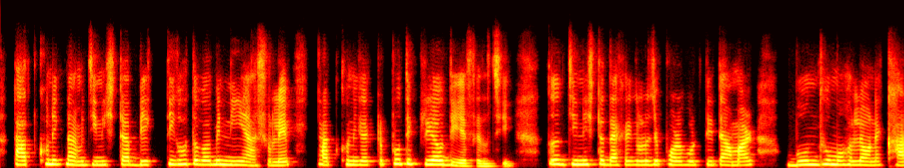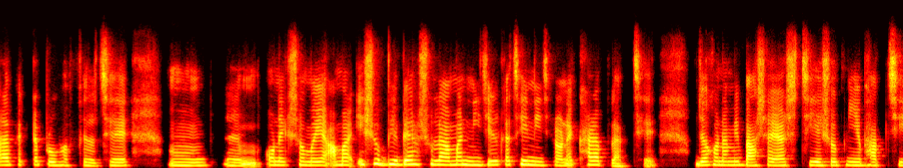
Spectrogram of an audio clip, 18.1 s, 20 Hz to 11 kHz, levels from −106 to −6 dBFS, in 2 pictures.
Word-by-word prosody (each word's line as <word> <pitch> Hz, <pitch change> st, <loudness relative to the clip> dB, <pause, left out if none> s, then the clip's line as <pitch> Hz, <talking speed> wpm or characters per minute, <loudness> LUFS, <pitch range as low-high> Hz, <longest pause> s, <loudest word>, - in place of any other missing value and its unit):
তাৎক্ষণিক 265 Hz, +2 st, +3 dB
না -, -, +6 dB
আমি 240 Hz, -, -1 dB
জিনিসটা 245 Hz, +1 st, -1 dB, 0.2 s
ব্যক্তিগতভাবে 270 Hz, +2 st, +2 dB
নিয়ে 245 Hz, -1 st, 0 dB
আসলে 215 Hz, +1 st, -1 dB, 0.4 s
তাৎক্ষণিক 250 Hz, +1 st, 0 dB
একটা 245 Hz, +1 st, -6 dB
প্রতিক্রিয়াও 300 Hz, -3 st, +5 dB
দিয়ে 180 Hz, -4 st, +2 dB
ফেলছি। 165 Hz, -1 st, -3 dB, 0.4 s
তো 290 Hz, -, -2 dB, 0.2 s
জিনিসটা 275 Hz, 0 st, +4 dB
দেখা 240 Hz, +1 st, -1 dB
গেল 250 Hz, 0 st, +1 dB
যে 255 Hz, -, +2 dB
পরবর্তীতে 245 Hz, 0 st, -1 dB
আমার 230 Hz, +1 st, +2 dB, 0.5 s
বন্ধু 260 Hz, +2 st, +4 dB
মহলে 255 Hz, -1 st, +1 dB
অনেক 235 Hz, +1 st, -6 dB
খারাপ 235 Hz, +2 st, +1 dB
একটা 240 Hz, 0 st, -5 dB
প্রভাব 215 Hz, -1 st, -2 dB
ফেলছে। 200 Hz, 0 st, -5 dB, 0.6 s
উম 205 Hz, -1 st, -2 dB, 0.3 s
উম 200 Hz, -1 st, -2 dB, 0.2 s
অনেক 230 Hz, -1 st, -1 dB
সময় 225 Hz, -1 st, -1 dB
আমার 245 Hz, 0 st, +1 dB
এসব 315 Hz, +1 st, +2 dB
ভেবে 270 Hz, -1 st, +5 dB
আসলে 270 Hz, -2 st, -1 dB
আমার 260 Hz, +1 st, +1 dB
নিজের 240 Hz, +1 st, -1 dB
কাছেই 250 Hz, +1 st, +1 dB
নিজের 220 Hz, 0 st, -8 dB
অনেক -, -, -3 dB
খারাপ 250 Hz, -1 st, +1 dB
লাগছে। 165 Hz, -1 st, -8 dB, 0.5 s
যখন 235 Hz, +1 st, 0 dB
আমি 230 Hz, -, -3 dB
বাসায় 210 Hz, +1 st, 0 dB
আসছি 215 Hz, +1 st, -6 dB
এসব 220 Hz, 0 st, -3 dB
নিয়ে 215 Hz, -1 st, -2 dB
ভাবছি 210 Hz, 0 st, -3 dB
245 Hz, 160 wpm, -23 LUFS, 220-260 Hz, 0.6 s, না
